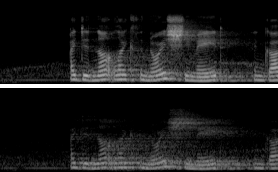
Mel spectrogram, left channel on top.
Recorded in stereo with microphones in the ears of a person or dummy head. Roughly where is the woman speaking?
Left.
